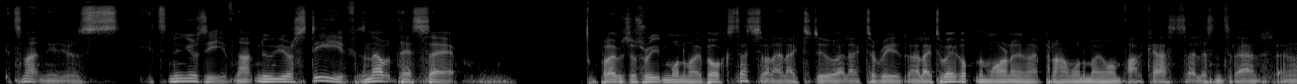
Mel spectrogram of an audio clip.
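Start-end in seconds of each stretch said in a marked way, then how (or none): none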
